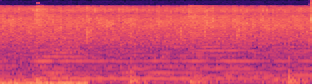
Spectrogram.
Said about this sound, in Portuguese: Encontramos a chuva na estrada.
